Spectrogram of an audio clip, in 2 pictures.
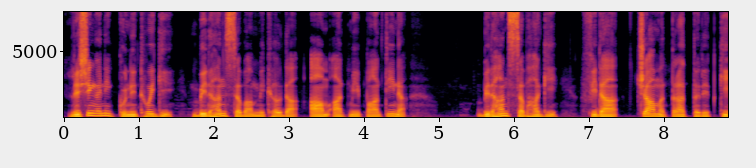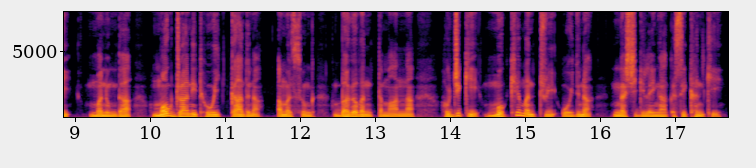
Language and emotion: Manipuri, neutral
